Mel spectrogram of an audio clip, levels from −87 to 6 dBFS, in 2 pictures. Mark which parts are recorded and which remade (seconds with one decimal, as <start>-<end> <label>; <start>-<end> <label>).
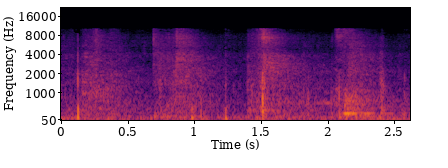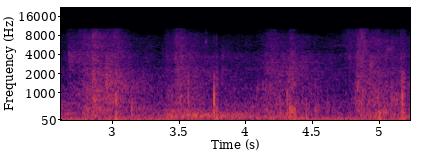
0.0-0.5 recorded; 0.5-0.9 remade; 0.9-3.4 recorded; 3.4-5.2 remade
